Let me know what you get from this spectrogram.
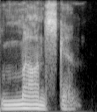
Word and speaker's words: Måneskin: But it's actually, I believe, pronounced Måneskin.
